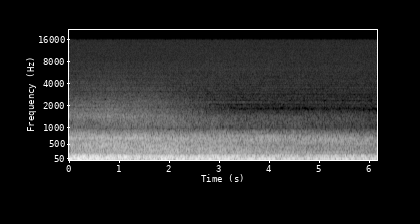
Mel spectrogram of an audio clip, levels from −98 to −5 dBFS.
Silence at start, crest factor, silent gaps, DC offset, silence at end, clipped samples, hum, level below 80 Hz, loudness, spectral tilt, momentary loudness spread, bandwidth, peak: 0 s; 14 dB; none; under 0.1%; 0 s; under 0.1%; none; -22 dBFS; -23 LUFS; -10 dB/octave; 8 LU; 3.4 kHz; -6 dBFS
